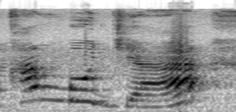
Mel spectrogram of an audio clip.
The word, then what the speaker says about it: Kamboja: Filipina ada Vietnam ada Kambodia bisa ditulisnya tapi dibacanya Kamboja ada Malaysia ada Singapore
